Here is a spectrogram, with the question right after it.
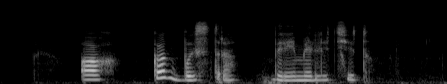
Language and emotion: Russian, neutral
